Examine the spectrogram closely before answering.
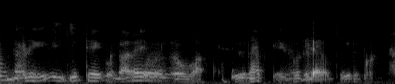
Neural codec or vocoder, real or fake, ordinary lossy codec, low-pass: codec, 24 kHz, 1.5 kbps, HILCodec; fake; none; 10.8 kHz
